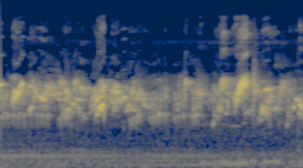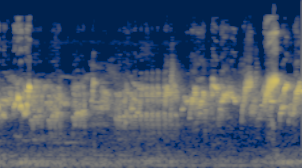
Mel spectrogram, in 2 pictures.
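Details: Red-whiskered bulbul practising contest song pours out a continuous, bubbling warble of quick chirps and slurred whistles, punctuated by several sharper high notes, with a faint hum underneath.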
